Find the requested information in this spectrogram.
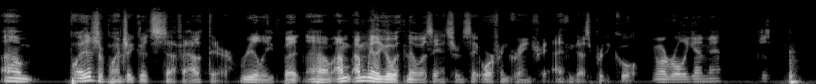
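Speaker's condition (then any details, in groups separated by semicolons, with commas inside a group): Cleft lip and palate; treated as a baby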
